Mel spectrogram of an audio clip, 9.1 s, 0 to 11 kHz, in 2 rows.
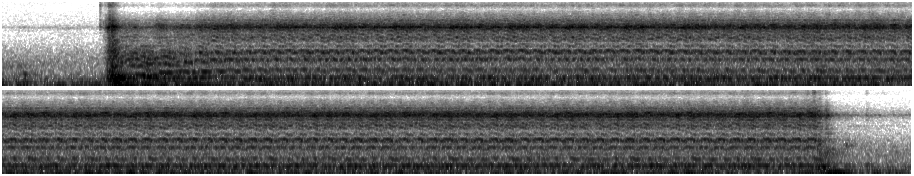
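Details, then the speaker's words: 1983 Mercedes 380SL, not run since its previous owner died, first start attempt: strong, steady starter cranking about eight seconds with oil pressure but no firing and no fuel pump hum; owner suspects fuel pump not running, despite half a tank. "sounds good and strong i have oil pressure but nothing happening so so i'm not getting i don't hear a fuel pump so my guess is there's no fuel"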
